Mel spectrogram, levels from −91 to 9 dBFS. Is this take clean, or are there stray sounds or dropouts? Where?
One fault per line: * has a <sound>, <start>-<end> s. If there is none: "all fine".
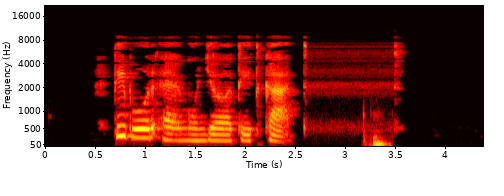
* has a thud, 3.2-3.5 s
